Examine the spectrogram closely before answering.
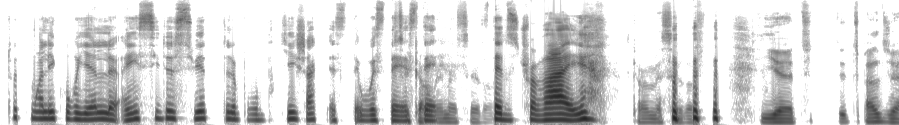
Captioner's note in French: rires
